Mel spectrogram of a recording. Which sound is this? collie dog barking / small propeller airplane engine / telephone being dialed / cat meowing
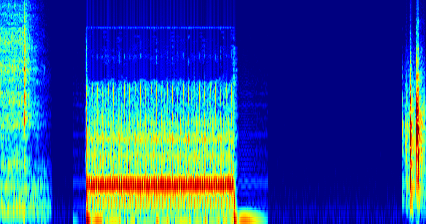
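telephone being dialed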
